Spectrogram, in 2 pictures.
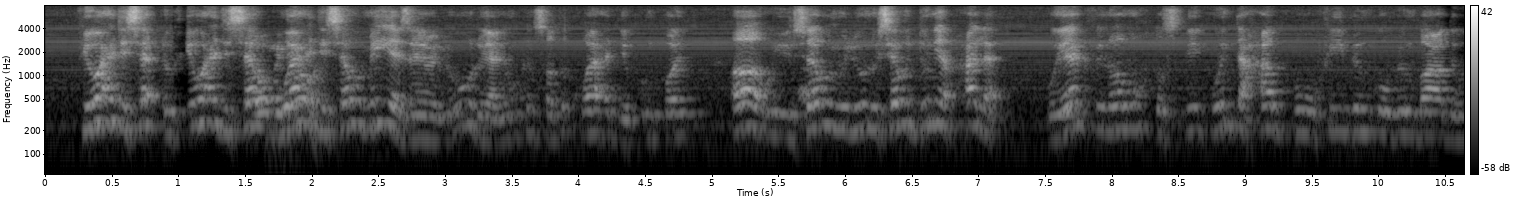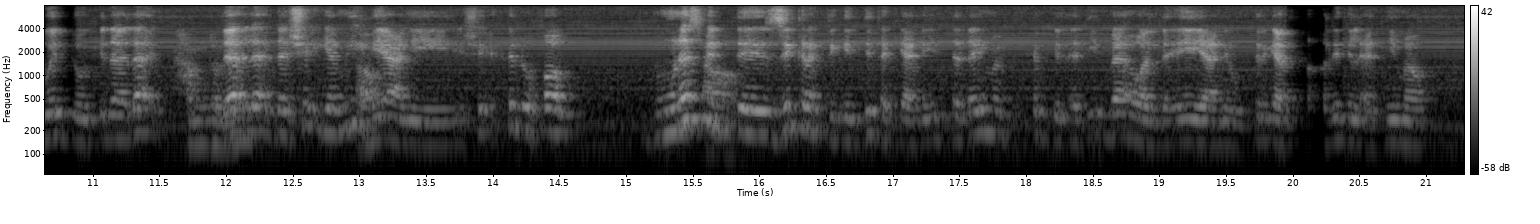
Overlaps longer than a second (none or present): none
